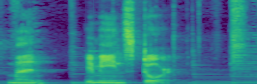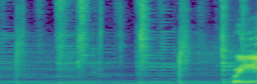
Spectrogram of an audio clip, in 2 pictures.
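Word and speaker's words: 门: of the most commonly used chinese characters it's pronounced men it means dor were you able to find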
